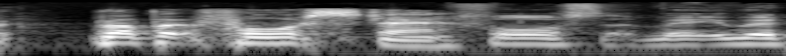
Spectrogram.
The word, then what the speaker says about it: Forster: Pronounced Robert Forrester. Robert Forster. Forster. We pronounced it wrong, remember?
